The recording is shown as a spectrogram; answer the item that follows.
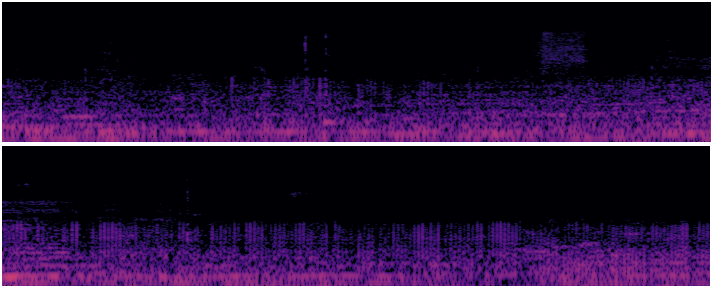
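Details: A relaxing kitty purring steadily, a low continuous rumbling throb held throughout, with faint rustles and small handling noises over it.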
